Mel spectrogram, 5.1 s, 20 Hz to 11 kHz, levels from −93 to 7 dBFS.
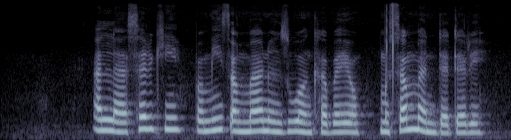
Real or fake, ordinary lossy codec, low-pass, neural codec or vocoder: real; none; 9.9 kHz; none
